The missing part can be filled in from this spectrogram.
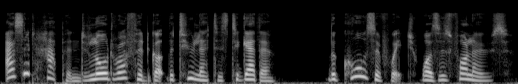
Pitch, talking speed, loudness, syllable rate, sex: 220 Hz, 195 wpm, -21 LUFS, 5.6 syllables/s, female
